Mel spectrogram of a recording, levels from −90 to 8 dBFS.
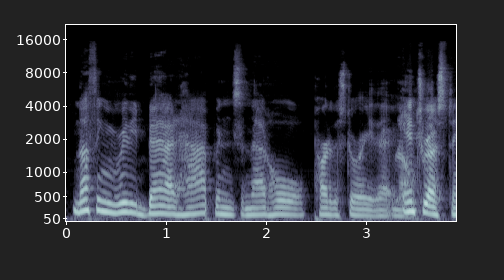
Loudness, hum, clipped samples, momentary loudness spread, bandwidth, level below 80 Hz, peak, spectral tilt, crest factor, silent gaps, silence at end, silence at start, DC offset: -19 LUFS; none; under 0.1%; 7 LU; 13 kHz; -46 dBFS; -6 dBFS; -6.5 dB/octave; 14 dB; none; 0 s; 0.05 s; under 0.1%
